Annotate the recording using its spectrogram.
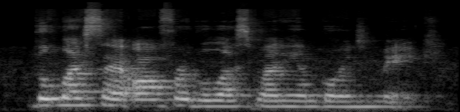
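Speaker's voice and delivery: ordinary delivery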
